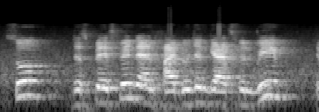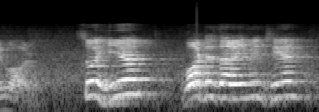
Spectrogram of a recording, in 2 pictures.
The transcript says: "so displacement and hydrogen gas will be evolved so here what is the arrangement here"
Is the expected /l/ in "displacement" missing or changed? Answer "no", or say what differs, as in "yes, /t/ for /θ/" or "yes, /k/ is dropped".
no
